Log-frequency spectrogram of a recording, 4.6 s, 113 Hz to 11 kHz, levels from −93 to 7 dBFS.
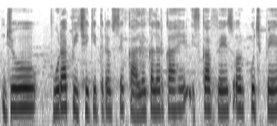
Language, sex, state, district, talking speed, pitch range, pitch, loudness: Hindi, female, Maharashtra, Mumbai Suburban, 205 wpm, 205-225 Hz, 215 Hz, -16 LUFS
